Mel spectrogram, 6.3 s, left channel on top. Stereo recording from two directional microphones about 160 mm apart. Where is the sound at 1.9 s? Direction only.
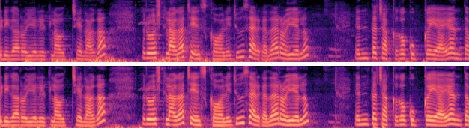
20° right (ahead or behind).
